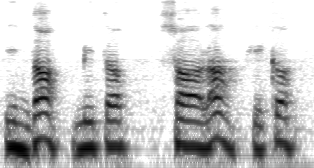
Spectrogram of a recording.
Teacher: Es una palabra esdrújula que presenta la mayor fuerza de voz en la antepenúltima sílaba.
